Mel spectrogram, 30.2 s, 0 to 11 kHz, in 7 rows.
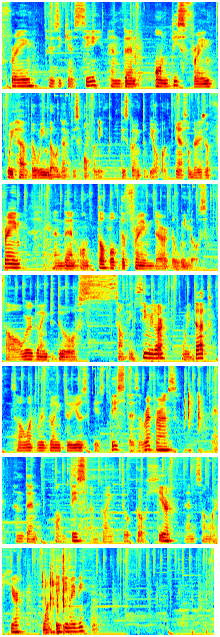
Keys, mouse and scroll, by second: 19.1 click, 20.4 middle click, 21.0 alt+q, 22.1 click, 22.9 click, 24.2 click, 26.1 middle click, 26.7 KP_1, 26.8 KP_8, 27.0 KP_0, 27.1 KP_Enter, 28.2 click, 28.5 click, 29.7 alt+middle click, 29.9 middle click, 30.0 alt+middle click.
